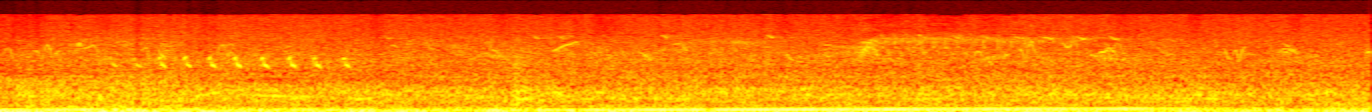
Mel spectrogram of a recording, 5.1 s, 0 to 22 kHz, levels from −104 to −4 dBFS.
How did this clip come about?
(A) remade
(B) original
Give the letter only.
B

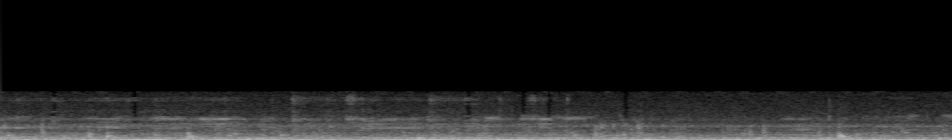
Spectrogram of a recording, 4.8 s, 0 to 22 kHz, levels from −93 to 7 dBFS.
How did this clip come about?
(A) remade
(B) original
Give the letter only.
B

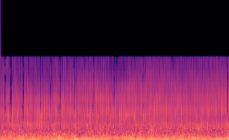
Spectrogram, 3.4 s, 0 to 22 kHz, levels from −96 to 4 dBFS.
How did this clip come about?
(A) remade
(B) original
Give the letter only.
A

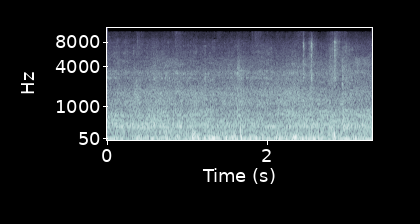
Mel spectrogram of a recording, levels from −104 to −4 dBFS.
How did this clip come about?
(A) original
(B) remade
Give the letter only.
A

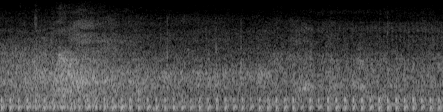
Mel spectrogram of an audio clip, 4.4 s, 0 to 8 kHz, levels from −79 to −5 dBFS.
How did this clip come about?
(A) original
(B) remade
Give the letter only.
A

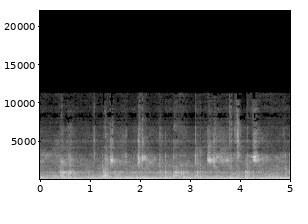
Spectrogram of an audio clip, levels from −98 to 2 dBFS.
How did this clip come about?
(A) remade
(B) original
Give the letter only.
A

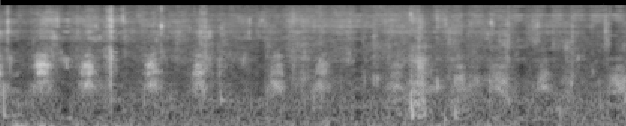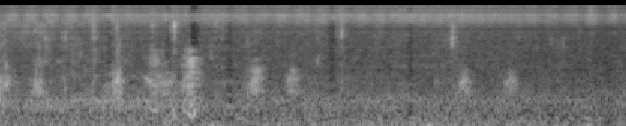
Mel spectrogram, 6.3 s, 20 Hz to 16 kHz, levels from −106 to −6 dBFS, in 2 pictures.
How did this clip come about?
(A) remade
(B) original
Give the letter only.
A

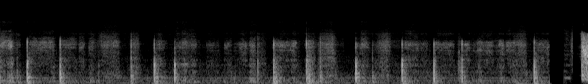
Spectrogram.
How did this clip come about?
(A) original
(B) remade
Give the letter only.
B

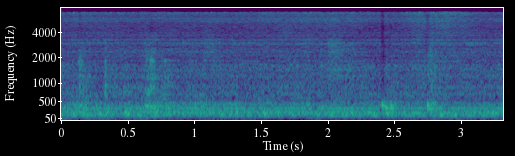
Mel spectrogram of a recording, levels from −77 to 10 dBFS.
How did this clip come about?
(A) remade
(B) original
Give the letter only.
A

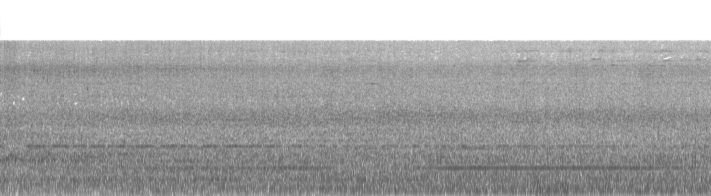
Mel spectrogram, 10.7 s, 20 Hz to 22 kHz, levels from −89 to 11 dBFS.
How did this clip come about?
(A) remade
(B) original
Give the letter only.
B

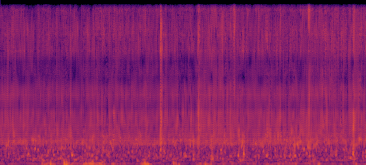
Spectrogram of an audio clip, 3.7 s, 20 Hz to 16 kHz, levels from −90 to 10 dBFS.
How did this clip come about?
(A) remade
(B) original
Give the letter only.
A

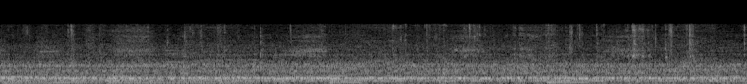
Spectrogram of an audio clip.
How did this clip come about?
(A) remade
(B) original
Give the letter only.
B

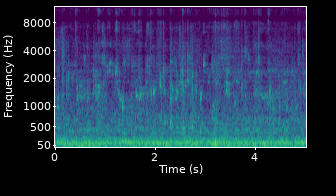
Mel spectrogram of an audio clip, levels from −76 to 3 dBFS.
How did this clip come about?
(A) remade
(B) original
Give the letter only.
A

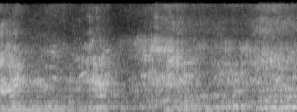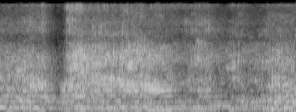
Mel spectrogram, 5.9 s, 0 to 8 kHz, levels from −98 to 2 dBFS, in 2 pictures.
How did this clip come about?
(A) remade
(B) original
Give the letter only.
B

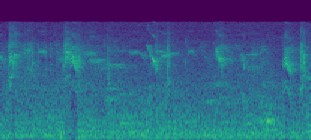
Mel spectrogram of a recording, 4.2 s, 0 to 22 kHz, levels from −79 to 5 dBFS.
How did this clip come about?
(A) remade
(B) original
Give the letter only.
B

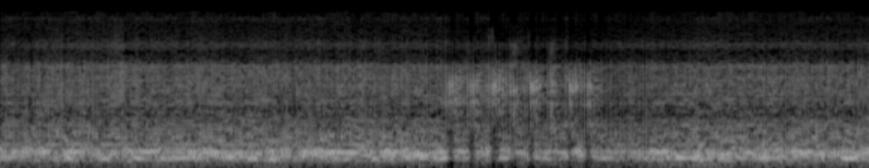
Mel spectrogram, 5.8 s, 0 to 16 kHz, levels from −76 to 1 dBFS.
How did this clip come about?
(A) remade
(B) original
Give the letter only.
A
